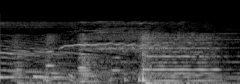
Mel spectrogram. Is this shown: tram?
no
